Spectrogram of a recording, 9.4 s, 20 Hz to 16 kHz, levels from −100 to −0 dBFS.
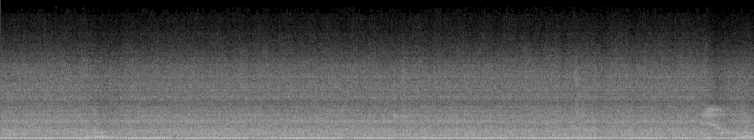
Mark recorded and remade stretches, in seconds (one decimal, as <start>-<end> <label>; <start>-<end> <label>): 0.0-0.4 recorded; 0.4-0.9 remade; 0.9-1.8 recorded; 1.8-2.3 remade; 2.3-9.4 recorded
